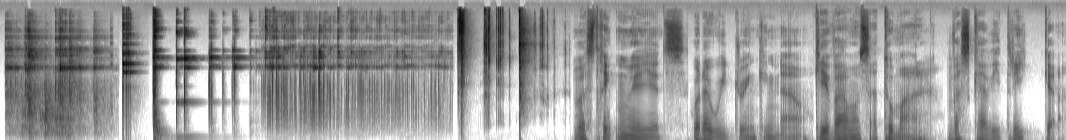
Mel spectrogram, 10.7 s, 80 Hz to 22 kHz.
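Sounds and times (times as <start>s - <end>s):
drinking glasses clinking together: 0.0s - 4.5s
sharp glass taps: 0.1s - 4.3s
people talking: 5.8s - 10.6s.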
